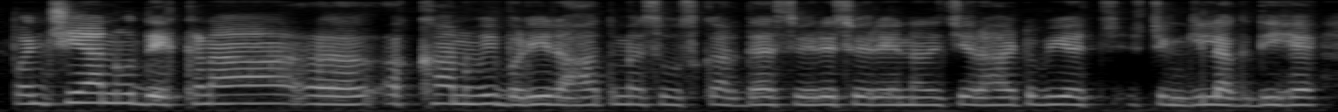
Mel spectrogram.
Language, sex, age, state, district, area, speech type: Punjabi, female, 45-60, Punjab, Ludhiana, urban, spontaneous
